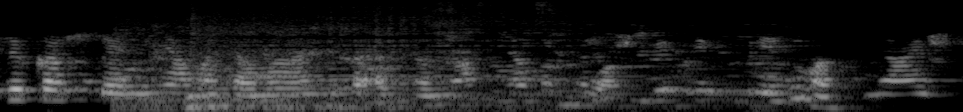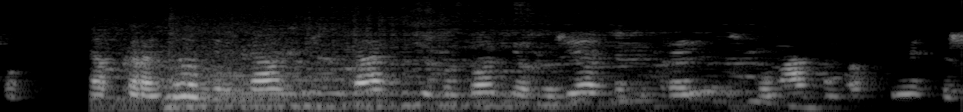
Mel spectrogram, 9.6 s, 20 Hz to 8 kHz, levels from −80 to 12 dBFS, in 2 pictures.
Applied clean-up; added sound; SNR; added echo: classical method WPE with log-MMSE.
